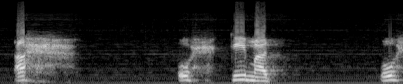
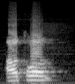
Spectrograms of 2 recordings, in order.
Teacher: आवाज पस्त है और सांस जारी है, जितनी देर चाहे जारी रख लें, जितनी देर चाहे जारी रख सकें ना। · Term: हमस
